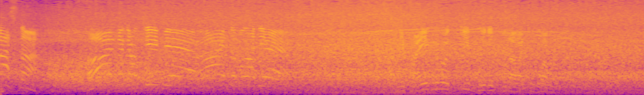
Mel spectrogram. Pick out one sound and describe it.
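Whistles and horns sound from a stadium crowd.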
